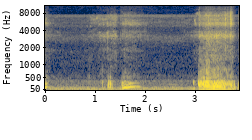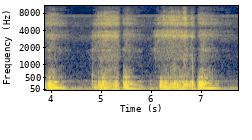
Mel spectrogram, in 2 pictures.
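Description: A sleeping Sapsali dog snores loudly in deep, rumbling breaths repeated every second or so.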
